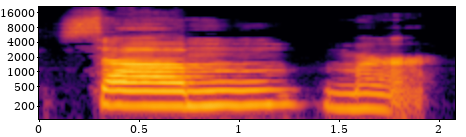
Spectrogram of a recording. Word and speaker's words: summer: Summer. Summer. It's on the first syllable.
